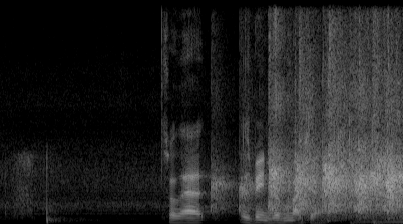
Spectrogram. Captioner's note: applause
